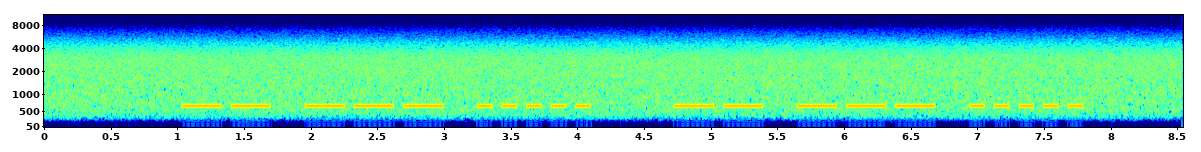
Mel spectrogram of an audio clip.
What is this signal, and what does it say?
Morse code, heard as a keyed tone, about 13 wpm, 650 Hz, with radio hiss. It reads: MO5 MO5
